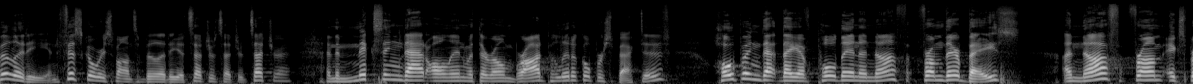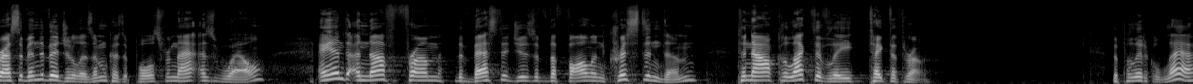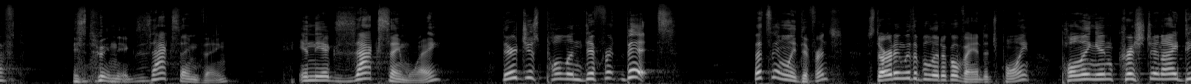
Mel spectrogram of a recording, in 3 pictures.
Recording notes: at the Vineyard Southeast Regional Conference in Pigeon Forge, TN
